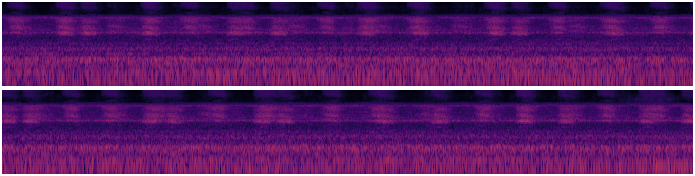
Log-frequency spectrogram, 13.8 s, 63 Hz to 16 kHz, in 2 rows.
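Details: Night in the woods with many crickets calling together, captured September 2, 2023 by phone and stereo mic; rapid regular high-pitched chirp pulses blend into a continuous shimmering chorus above a faint low hum.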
